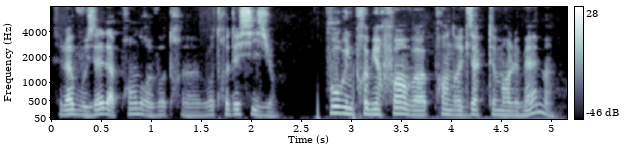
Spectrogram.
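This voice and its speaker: A man's voice: mid-range voice, moderate pace, mellow, slight background noise. A man walking through the rules of a wargame, talking hesitantly with frequent fillers as he handles the pieces. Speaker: board game presenter.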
